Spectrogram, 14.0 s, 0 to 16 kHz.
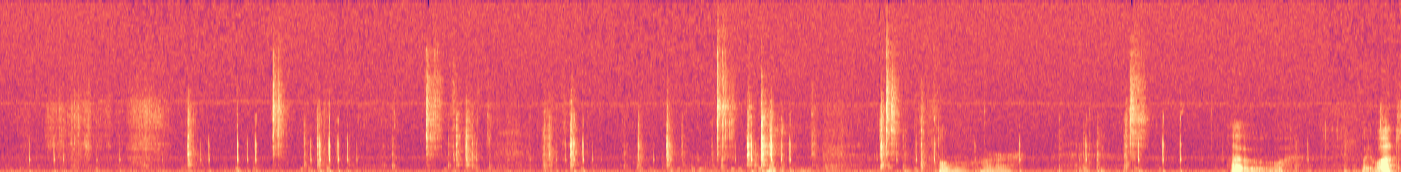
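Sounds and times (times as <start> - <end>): metallic clicks of lock parts: 5.4 - 7.9.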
